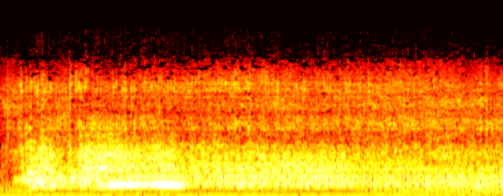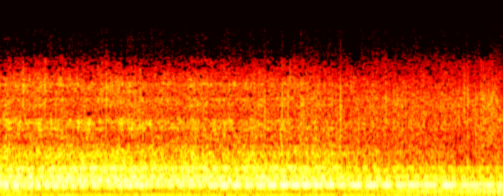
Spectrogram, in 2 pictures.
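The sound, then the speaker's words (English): A car engine runs steadily, a low rumbling idle with a brief louder surge at the start before settling into an even, continuous drone. No one speaks. “But to get hold of a car that'll carry us to freedom.”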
